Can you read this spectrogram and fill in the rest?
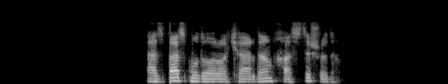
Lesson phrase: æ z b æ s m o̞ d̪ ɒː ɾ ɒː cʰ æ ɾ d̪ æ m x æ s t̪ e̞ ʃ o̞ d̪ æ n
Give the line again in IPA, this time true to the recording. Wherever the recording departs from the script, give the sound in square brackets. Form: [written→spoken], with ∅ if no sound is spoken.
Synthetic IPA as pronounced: æ z b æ s m o̞ d̪ ɒː ɾ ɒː cʰ æ ɾ d̪ æ m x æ s t̪ e̞ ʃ o̞ d̪ æ [n→m]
